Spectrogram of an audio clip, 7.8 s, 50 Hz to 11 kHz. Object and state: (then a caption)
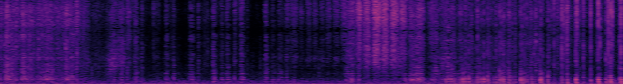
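Paper sketchbook with cardboard cover. A yellow spiral-bound Strathmore sketchbook, about A4 size, with a stiff cardboard cover, is held close and tapped and scratched on the cover with fingertips and nails inside a car. Quick, dry scratching and tapping runs continuously over a steady low rumble, with bursts of brighter scraping texture throughout.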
